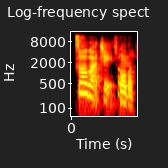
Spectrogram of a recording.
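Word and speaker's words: Sōgwachi: How do I pronounce that? Sougwachi.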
